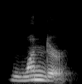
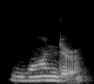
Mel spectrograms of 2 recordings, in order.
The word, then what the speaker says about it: wonder: But first things first, the pronunciation, one, wonder, like the number 1. Wonder, wonder, not wander.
